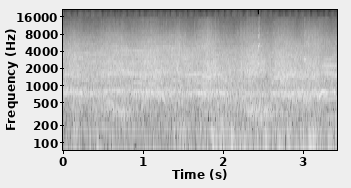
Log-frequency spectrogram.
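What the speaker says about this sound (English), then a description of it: "the first chant of defense from the crowd" A packed arena crowd at a 1993 Eastern Conference Finals Game 1 between the Knicks and Bulls chants defense in a loud, continuous, rhythmic roar.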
